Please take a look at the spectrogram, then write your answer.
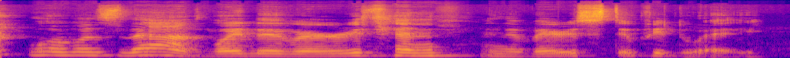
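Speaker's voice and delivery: laugh, then ask it high, still amused; laughing in disbelief. Real, not acted. Developer reacting to his game's stupidly written lines, laughing.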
